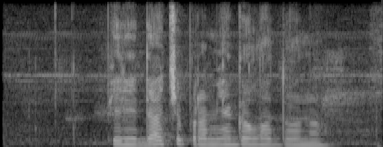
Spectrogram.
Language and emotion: Russian, neutral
